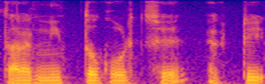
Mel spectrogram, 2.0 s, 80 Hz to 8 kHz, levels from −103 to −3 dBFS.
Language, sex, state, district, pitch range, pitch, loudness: Bengali, male, West Bengal, Malda, 100-105 Hz, 105 Hz, -20 LUFS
